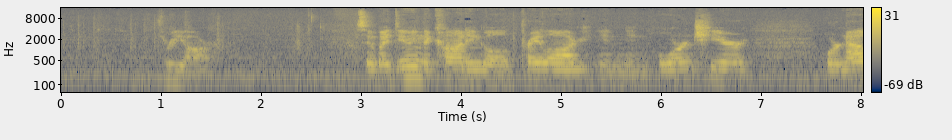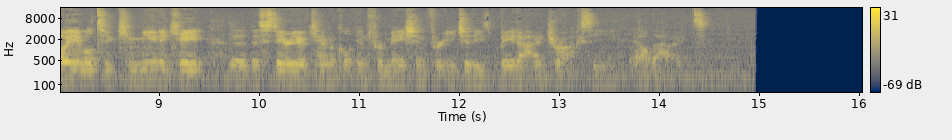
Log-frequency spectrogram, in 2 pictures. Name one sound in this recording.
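A man lectures clearly and with animation, close to a microphone.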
